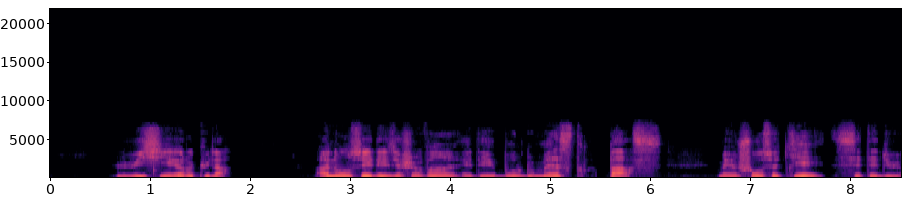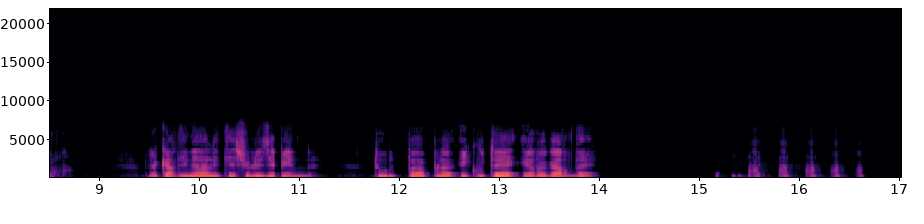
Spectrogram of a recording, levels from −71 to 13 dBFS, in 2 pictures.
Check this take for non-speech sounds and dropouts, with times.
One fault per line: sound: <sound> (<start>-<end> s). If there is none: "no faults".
sound: laugh (15.2-16.7 s)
